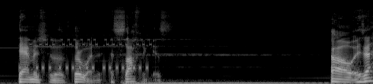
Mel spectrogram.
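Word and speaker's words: oesophagus: Okay, so it's a silent O in British English.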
